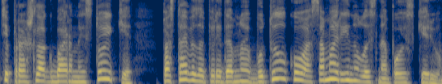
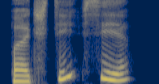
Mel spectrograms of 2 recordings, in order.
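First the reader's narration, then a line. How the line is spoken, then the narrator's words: Laughing chuckle. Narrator (Russian): хохотнула Лилит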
